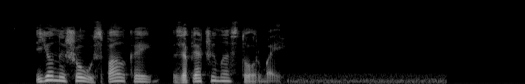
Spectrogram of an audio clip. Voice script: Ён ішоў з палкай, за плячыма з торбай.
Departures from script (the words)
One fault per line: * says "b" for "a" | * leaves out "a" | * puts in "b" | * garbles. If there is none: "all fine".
all fine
